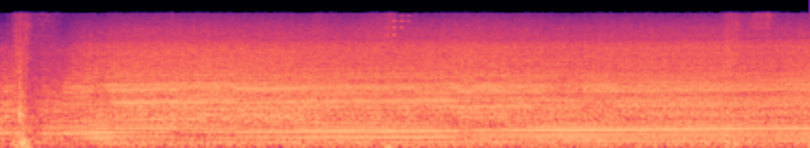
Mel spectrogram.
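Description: A racing car engine roars at high revs, its pitch rising steadily as it speeds up.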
